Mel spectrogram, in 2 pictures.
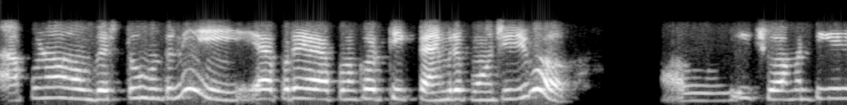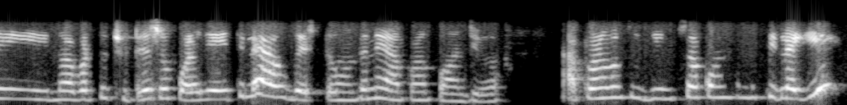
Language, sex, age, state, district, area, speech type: Odia, female, 60+, Odisha, Gajapati, rural, conversation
